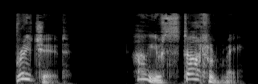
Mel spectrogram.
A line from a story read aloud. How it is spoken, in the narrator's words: she said sharply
